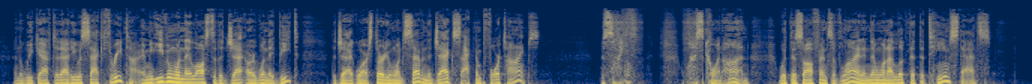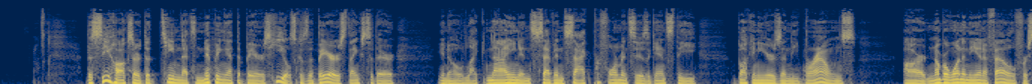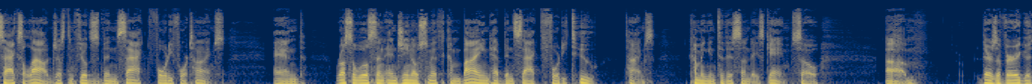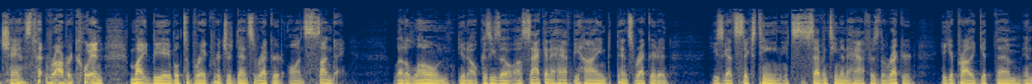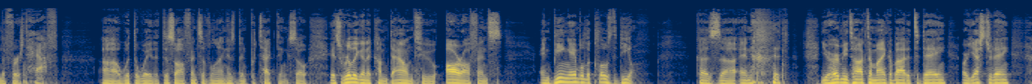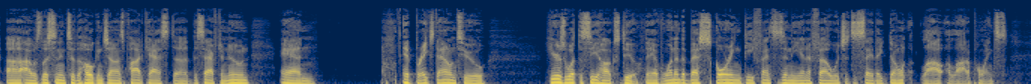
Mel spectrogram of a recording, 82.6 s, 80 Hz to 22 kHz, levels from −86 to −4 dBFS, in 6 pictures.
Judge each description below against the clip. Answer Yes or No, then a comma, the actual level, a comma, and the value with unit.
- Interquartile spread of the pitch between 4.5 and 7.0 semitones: No, average, 2.7 semitones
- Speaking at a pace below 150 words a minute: No, average, 185 wpm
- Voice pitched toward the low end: Yes, low, 105 Hz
